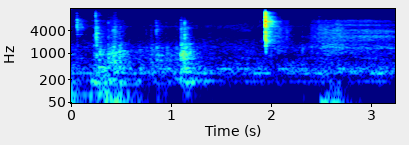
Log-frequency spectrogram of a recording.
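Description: A bent metal drawer in a workshop is tugged and scraped outward in a few rough, uneven pulls, with a sharp metallic clack partway through, fairly quiet and with no talking.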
